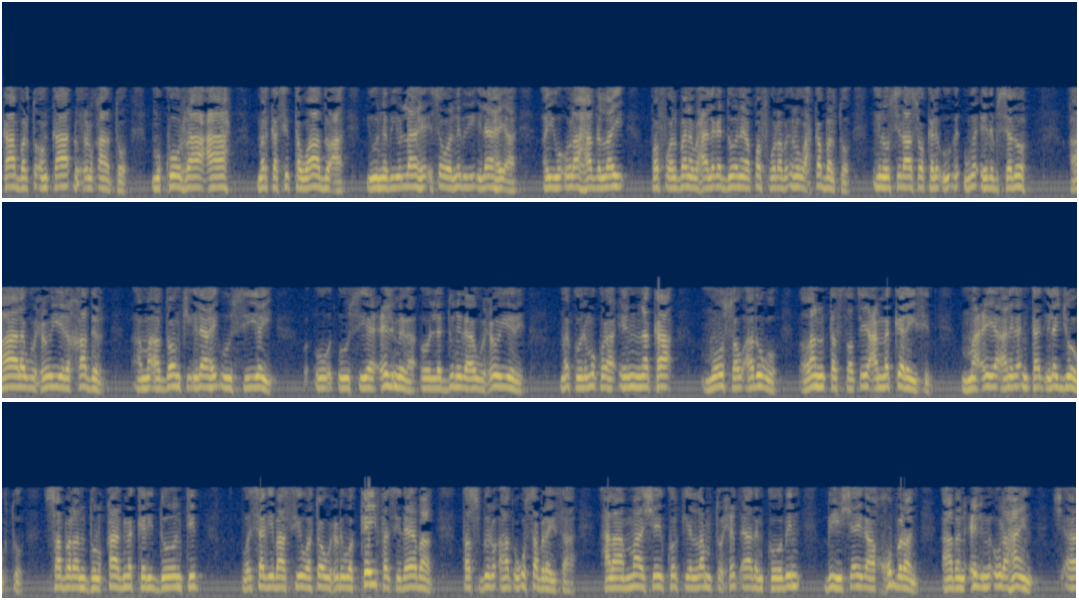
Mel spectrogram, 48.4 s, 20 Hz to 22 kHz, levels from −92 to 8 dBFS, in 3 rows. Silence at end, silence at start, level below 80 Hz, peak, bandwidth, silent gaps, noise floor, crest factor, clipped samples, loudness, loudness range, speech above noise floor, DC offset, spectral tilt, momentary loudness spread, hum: 0 s; 0 s; -50 dBFS; 0 dBFS; 4.6 kHz; none; -44 dBFS; 16 dB; under 0.1%; -15 LUFS; 2 LU; 29 dB; under 0.1%; -11 dB/octave; 9 LU; none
